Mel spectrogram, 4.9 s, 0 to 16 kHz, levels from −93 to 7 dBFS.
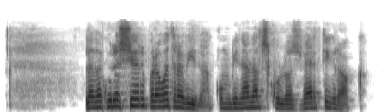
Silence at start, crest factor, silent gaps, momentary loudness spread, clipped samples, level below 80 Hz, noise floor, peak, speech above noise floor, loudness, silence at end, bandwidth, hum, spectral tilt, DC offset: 0.2 s; 16 dB; none; 10 LU; under 0.1%; -54 dBFS; -49 dBFS; 0 dBFS; 35 dB; -15 LUFS; 0.5 s; 8.2 kHz; none; -5 dB/octave; under 0.1%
